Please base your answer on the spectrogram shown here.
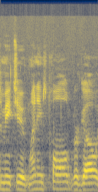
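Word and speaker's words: Rigaud: My name's Paul Virgo. It's spelled R I G A U D.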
